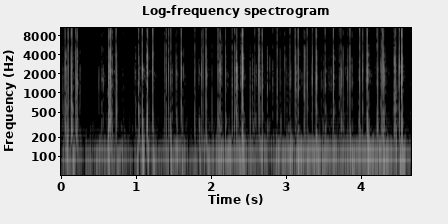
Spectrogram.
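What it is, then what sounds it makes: Laminated holographic paper sheet. A flat square sheet of thin, flexible plastic-laminated holographic paper lying on a fur rug is tapped rapidly with fingertips and nails of both hands. The result is a dense run of sharp, crackly clicks with bright edges over a steady low hum, with brief pauses between bursts.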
